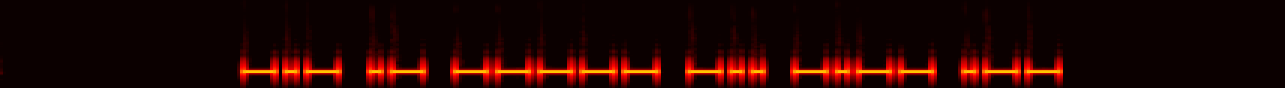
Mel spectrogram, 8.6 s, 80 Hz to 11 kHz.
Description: Morse code, heard as a keyed tone, about 18 wpm, 700 Hz. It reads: KA0DYW
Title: Speed Racing - USA Call Signs 17wpm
